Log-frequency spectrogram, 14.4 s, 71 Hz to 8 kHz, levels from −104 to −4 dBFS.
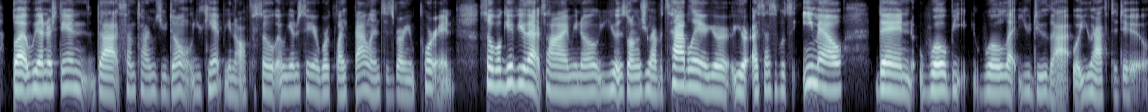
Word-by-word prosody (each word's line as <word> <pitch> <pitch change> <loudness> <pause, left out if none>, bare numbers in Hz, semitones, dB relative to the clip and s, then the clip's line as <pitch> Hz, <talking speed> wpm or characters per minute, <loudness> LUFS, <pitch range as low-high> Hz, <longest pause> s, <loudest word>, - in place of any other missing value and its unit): but 185 -3 +7
we 200 - -1
understand 200 +6 -1
that 155 -2 +3
sometimes 170 -2 -11
you 165 - -16
don't 170 +2 -6
you 165 - -18
can't 200 +1 -4
be - - -16
in 150 - -13
the - - -10
office. - - -9
So 165 -3 -4
and 160 - -6
we 165 - -5
understand 175 +2 -8
your 155 - -6
work-life 160 -1 -6
balance 155 -5 -3
is 145 0 -11
very 145 -2 -5
important, 220 - -4 0.3
so 230 -3 +2
we'll 220 - +1
give 240 +2 +1
you 235 - +3
that 200 -3 +5
time, 170 -3 0
you 170 - -8
know, 170 +1 -3
you 175 +3 -8
as 170 - -3
long 160 - 0
as 175 - -4
you 185 - -3
have 155 - -2
a - - -14
tablet, 220 -4 +6
or - - 0
you're 165 -2 0
you're 175 - 0
accessible 180 +2 -4
to 175 - -13
email, 200 -7 +4 0.4
then 180 -4 +6
we'll 180 +1 +5
be 185 +1 -15 0.2
we'll 165 -1 0
let 170 - -2
you 175 - -16
do 165 +1 -10
that- - - -1
what - - -5
you 170 +3 -8
have 140 -1 -1
to 150 - -16
do." 485 +2 -7
175 Hz, 240 wpm, -25 LUFS, 165-195 Hz, 0.4 s, but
